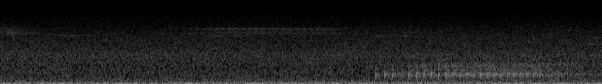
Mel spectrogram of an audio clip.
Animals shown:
Pine Warbler (Setophaga pinus), Pileated Woodpecker (Dryocopus pileatus), Red-eyed Vireo (Vireo olivaceus)

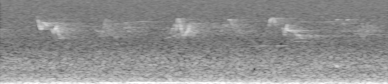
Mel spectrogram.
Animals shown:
Red-eyed Vireo (Vireo olivaceus)

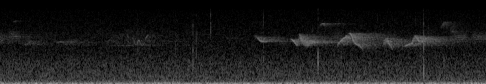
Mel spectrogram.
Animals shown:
Red-eyed Vireo (Vireo olivaceus), Scarlet Tanager (Piranga olivacea), Black-capped Chickadee (Poecile atricapillus)

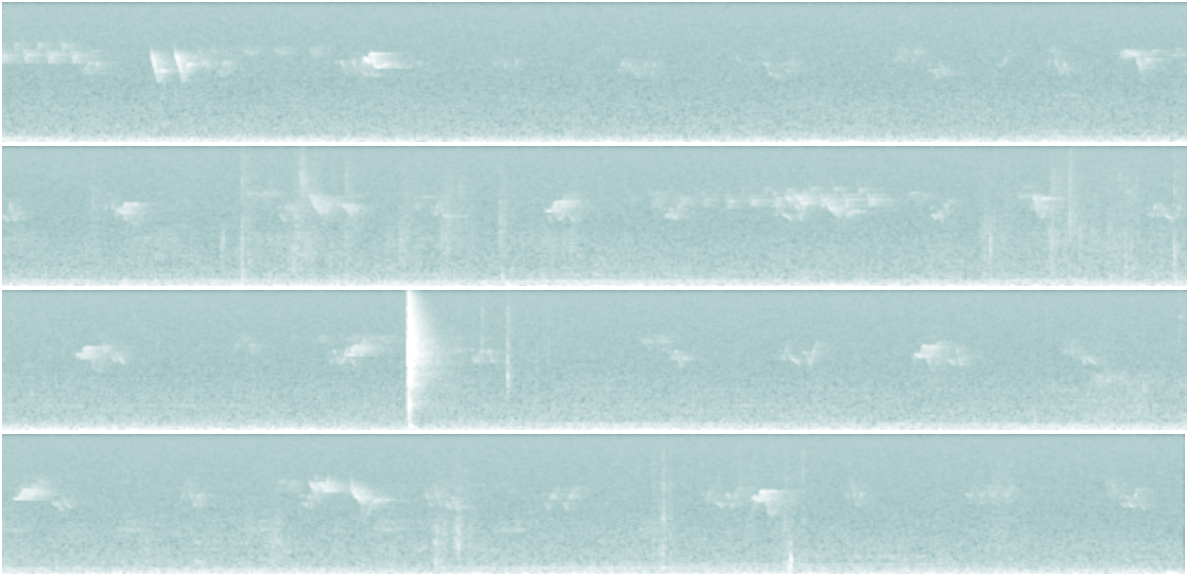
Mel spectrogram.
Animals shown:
Song Sparrow (Melospiza melodia), Ovenbird (Seiurus aurocapilla), Red-eyed Vireo (Vireo olivaceus), Blue-headed Vireo (Vireo solitarius)

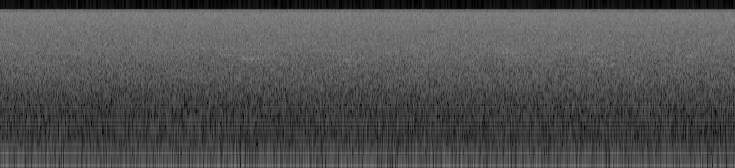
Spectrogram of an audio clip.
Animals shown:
Red-eyed Vireo (Vireo olivaceus)

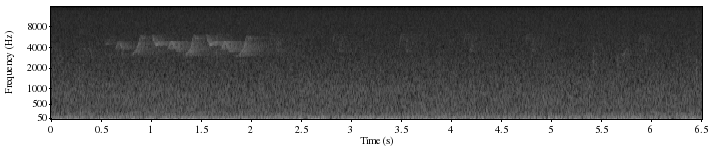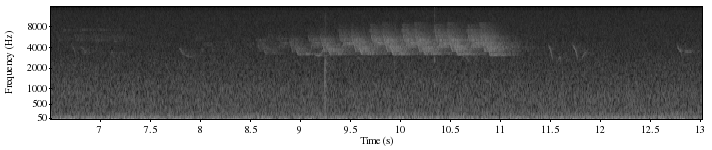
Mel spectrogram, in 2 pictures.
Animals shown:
Common Yellowthroat (Geothlypis trichas), Ovenbird (Seiurus aurocapilla), Blue-headed Vireo (Vireo solitarius)

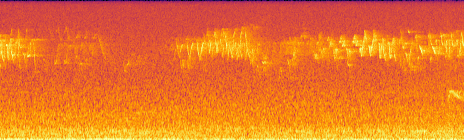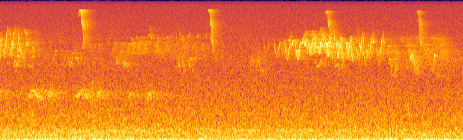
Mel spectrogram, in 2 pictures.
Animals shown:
Chestnut-sided Warbler (Setophaga pensylvanica), Red-eyed Vireo (Vireo olivaceus), Yellow Warbler (Setophaga petechia), American Crow (Corvus brachyrhynchos), Ovenbird (Seiurus aurocapilla), Indigo Bunting (Passerina cyanea), Eastern Chipmunk (Tamias striatus)

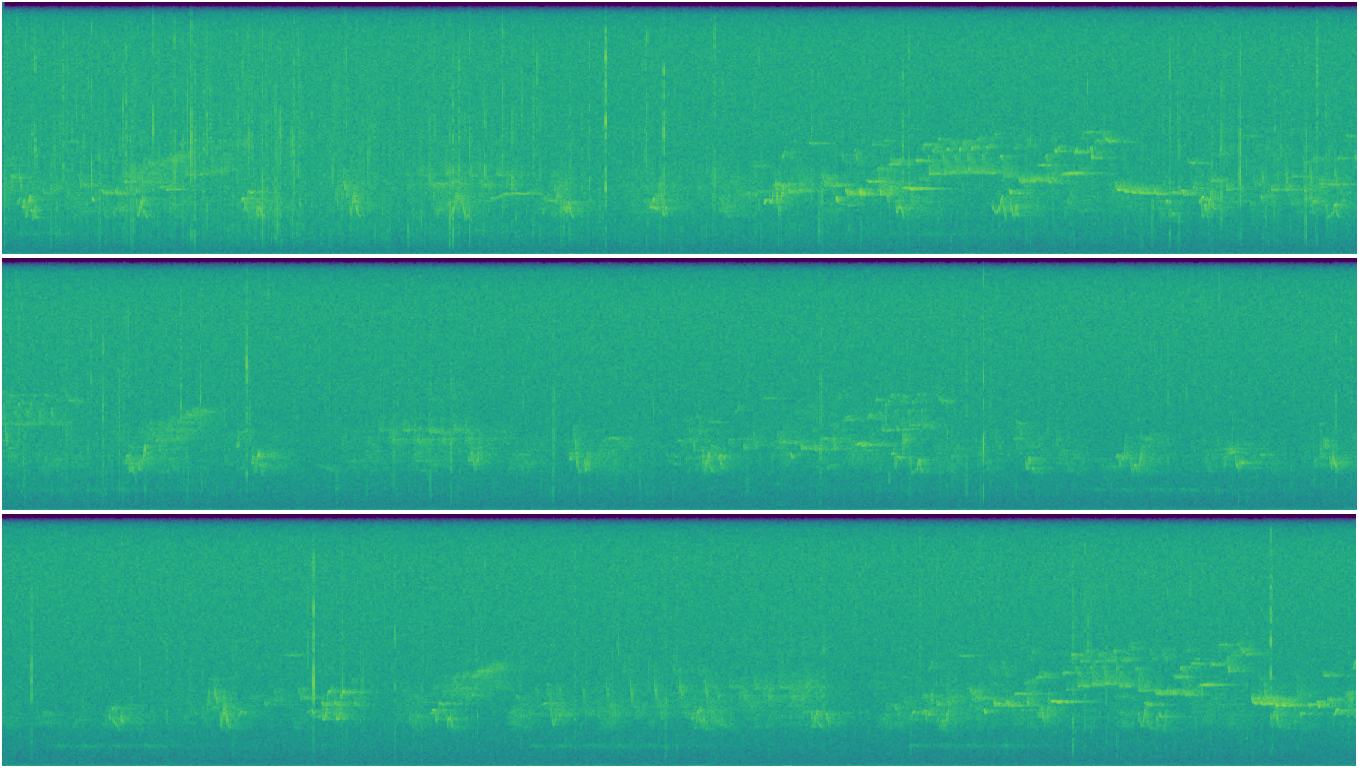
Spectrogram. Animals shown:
American Crow (Corvus brachyrhynchos), Ovenbird (Seiurus aurocapilla), Eastern Wood-Pewee (Contopus virens), Winter Wren (Troglodytes hiemalis), Black-throated Blue Warbler (Setophaga caerulescens), Red-eyed Vireo (Vireo olivaceus)

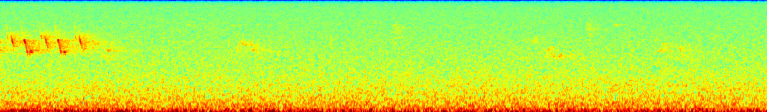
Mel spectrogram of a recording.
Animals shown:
Ovenbird (Seiurus aurocapilla), Red-eyed Vireo (Vireo olivaceus)

